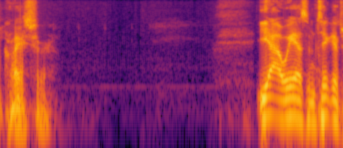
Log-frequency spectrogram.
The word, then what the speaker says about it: Kreischer: Kreischer. We You- have some Bert Kreischer tickets. You always want to say Chrysler, like Chrysler, the car. yeah, That's no, what you keep saying. Kreischer.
